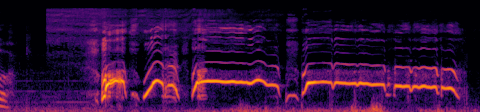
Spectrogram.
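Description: A high-pitched voice wailing in a few drawn-out notes, starting about a second in: two short rising-and-falling cries, then two long held ones.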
